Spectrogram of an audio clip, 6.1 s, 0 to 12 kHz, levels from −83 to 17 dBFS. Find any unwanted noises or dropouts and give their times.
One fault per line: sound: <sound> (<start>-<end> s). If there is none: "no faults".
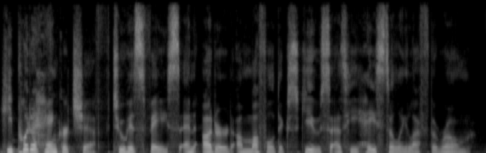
no faults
